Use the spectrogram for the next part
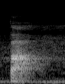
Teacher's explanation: Ta itu ujung lidah nempel pada gusi gigi depan atas, ya. Tempelin baru keluar angin. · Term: huruf ta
